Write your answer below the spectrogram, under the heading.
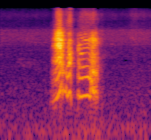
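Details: A parrot lets out a short, harsh two-part squawk, the first burst brighter and the second slightly lower, the whole lasting under half a second over a low hiss.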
